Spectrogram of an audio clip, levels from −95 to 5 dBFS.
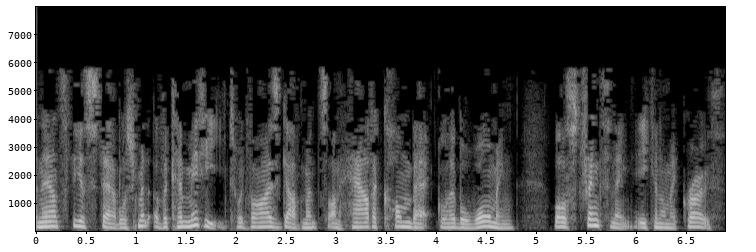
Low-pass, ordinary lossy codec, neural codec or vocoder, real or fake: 7.2 kHz; MP3, 24 kbps; none; real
